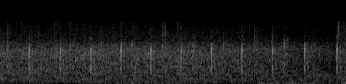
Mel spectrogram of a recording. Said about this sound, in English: Sure, your applause is very appropriate.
